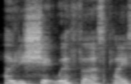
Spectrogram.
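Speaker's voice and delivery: loud burst of real delight; excited shout. Real, not acted. Streamer tells the boys they're first, excited. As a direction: shout it out, thrilled to be winning. Team reaches first place.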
